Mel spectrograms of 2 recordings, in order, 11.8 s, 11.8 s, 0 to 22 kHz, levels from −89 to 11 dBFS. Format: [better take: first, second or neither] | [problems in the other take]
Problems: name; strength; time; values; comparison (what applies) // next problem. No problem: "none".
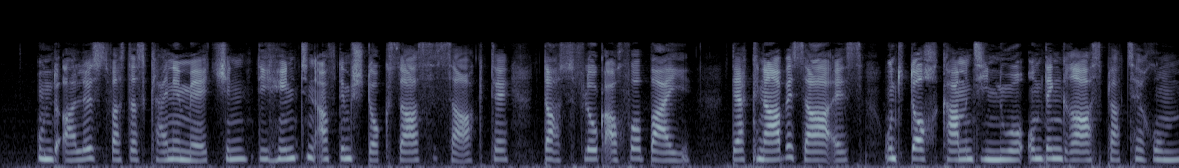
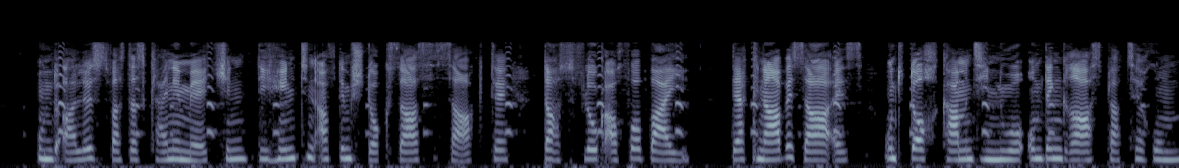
first | noise reduction (classical method spectral subtraction)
